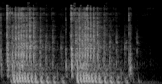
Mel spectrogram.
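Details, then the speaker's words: 2018 Stihl MS261 M-Tronic chainsaw, heat-soaked after 4–5 minutes off, owner complaint hard starting and bogging when hot: two pull-cord cranks with a ragged ratchety buzz, never catches; hot no-start, possible vapor lock suspected. "Like if you had a dull chain on it almost and you had poor quality fuel, you could be vapor locking it right now. But let's give it a try. And it won't start."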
